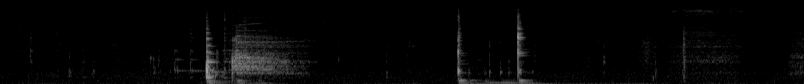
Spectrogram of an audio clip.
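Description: Handling of metal camp cookware: a knock about two seconds in followed by a breathy sigh, then two sharp knocks of a wooden spoon against a metal pot about half a second apart, and a soft rustle near the end.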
